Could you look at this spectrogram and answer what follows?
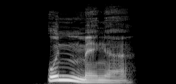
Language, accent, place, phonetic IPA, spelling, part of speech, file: German, Germany, Berlin, [ˈʊnmɛŋə], Unmenge, noun, De-Unmenge.ogg
- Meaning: huge amount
